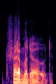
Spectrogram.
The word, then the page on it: trematode: American English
